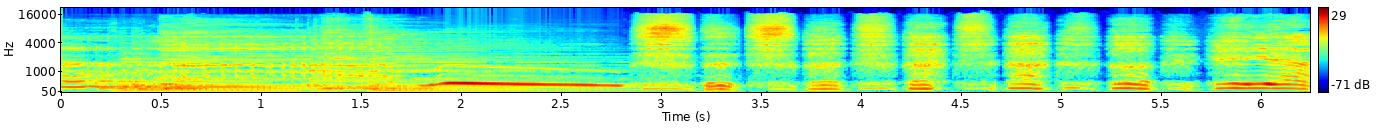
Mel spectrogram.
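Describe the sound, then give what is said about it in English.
Deep, rhythmic breaths in a breathing exercise, paced like galloping horses, come as many short, even, loud bursts after a few seconds of sustained, music-like tones. “Yes, we are taking those deep horsey breaths”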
